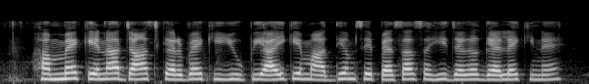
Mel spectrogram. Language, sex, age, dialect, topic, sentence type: Maithili, female, 25-30, Angika, banking, question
